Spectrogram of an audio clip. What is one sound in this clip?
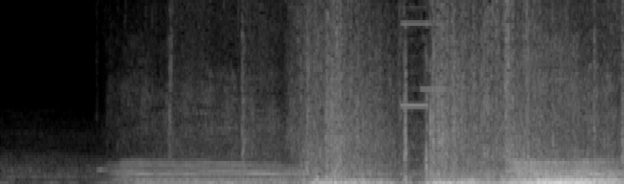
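A heavy machine starts up and whirs loudly with a groaning, shifting pitch.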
